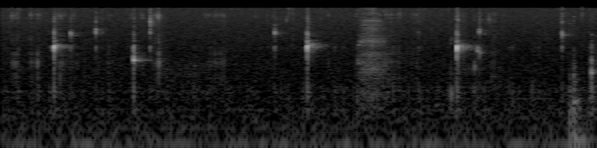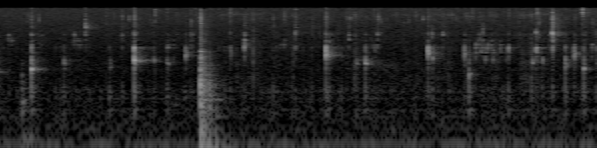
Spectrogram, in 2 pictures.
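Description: Hot water dripping through a Cores Gold metal coffee dripper, heard as soft, irregular drips and small splashes, faint and close, spaced every second or so in a quiet room.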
